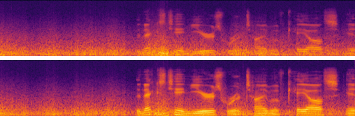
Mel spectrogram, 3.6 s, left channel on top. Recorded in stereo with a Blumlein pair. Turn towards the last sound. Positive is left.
turn(degrees=-60)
